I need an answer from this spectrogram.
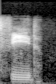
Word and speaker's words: Pheed: I'm pretty sure it's Feed. Yeah. Yeah, you're supposed to pronounce that PH like an F.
